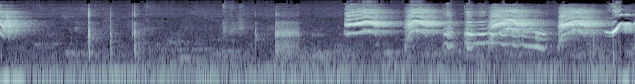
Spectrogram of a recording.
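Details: Pet parrot imitating human speech such as mummy and papa. Quiet room with faint clicks for three seconds, then loud, high, harmonic squawky syllables that rise and bend in quick bursts.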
